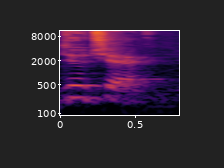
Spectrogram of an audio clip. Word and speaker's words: Duchek: How do you pronounce it? Duchek.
